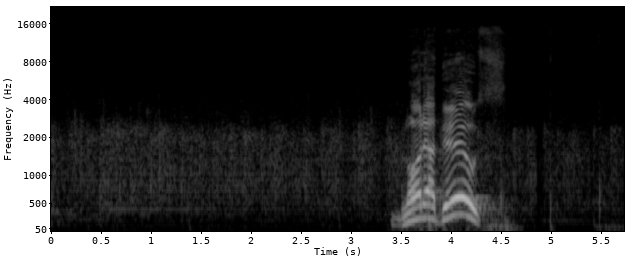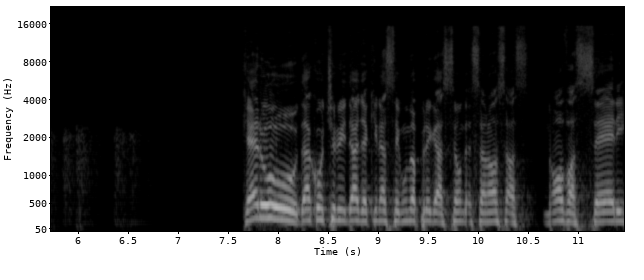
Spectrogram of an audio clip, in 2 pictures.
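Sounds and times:
audience applause: 0.0 - 6.9
speech: 3.4 - 4.6, 7.7 - 11.4.

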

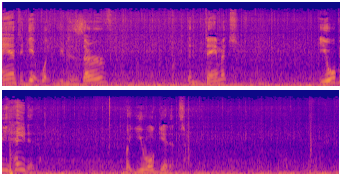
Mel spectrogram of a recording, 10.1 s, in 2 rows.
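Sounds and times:
speech: 0.0 - 1.7, 2.8 - 3.6, 4.8 - 5.7, 6.9 - 7.9
heavy rain pouring over a moving car: 0.0 - 10.1
road and engine rumble: 0.0 - 10.1.

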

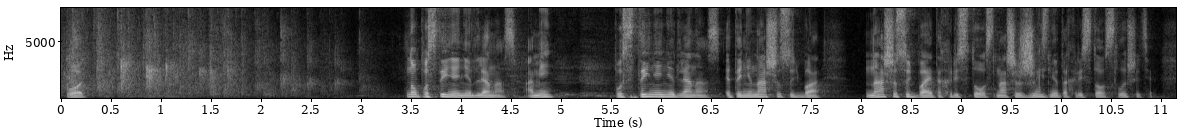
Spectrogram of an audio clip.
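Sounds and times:
audience clapping hands: 0.0 - 3.3
speech: 0.1 - 0.5, 3.4 - 11.1.

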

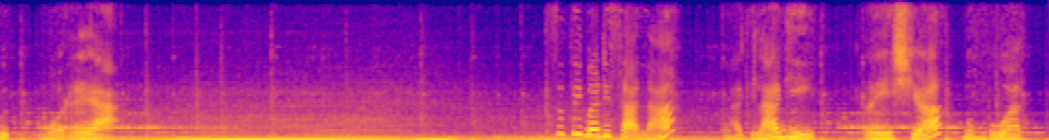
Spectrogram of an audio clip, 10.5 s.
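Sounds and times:
speech: 0.0 - 1.3, 5.6 - 10.4
car driving off: 0.0 - 9.7.

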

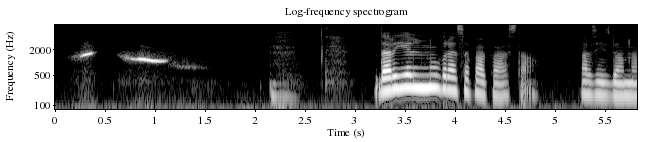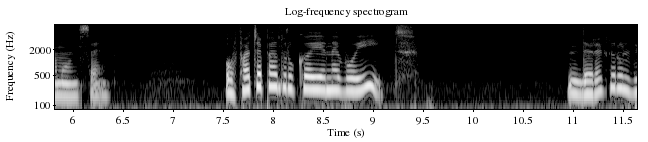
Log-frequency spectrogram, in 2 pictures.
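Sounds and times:
person whistling: 0.1 - 1.5
speech: 3.2 - 6.5, 7.5 - 9.5, 10.9 - 11.6.

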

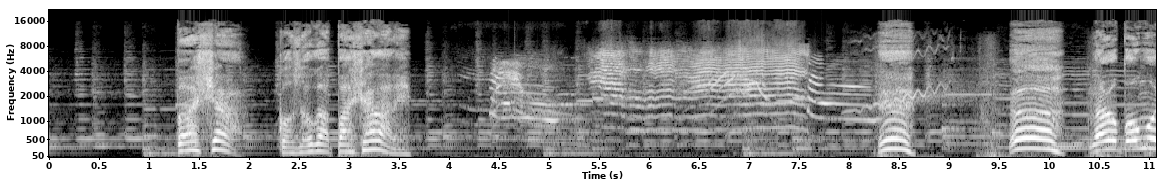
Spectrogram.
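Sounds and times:
speech: 1.3 - 3.7, 8.3 - 8.8, 9.6 - 11.0
cat meowing: 4.1 - 9.0.

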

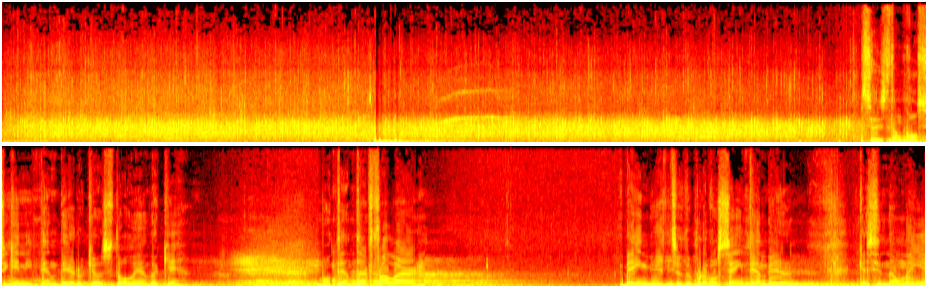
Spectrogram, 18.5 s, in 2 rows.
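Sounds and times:
audience applauding: 0.0 - 8.8
speech: 8.7 - 11.3, 12.4 - 13.8, 15.4 - 18.4.

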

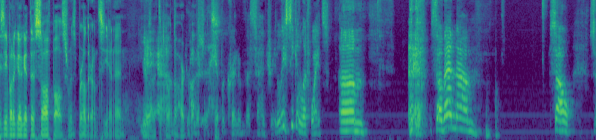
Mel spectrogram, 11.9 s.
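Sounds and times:
speech: 0.0 - 7.6, 8.2 - 9.9, 11.0 - 11.9
man clearing throat: 8.2 - 8.6
man coughing into a microphone: 8.2 - 8.6.

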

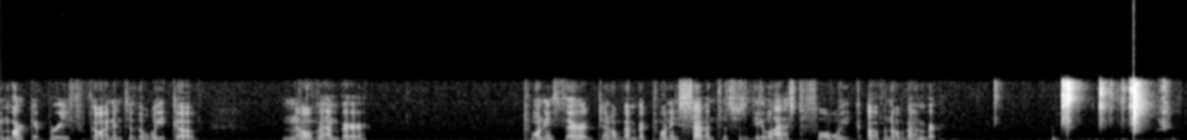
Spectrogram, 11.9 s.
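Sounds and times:
speech: 0.1 - 2.1, 2.8 - 3.8, 5.2 - 9.5
Bang Energy drink can being cracked open: 10.6 - 11.8.

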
